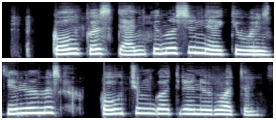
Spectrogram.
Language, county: Lithuanian, Vilnius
